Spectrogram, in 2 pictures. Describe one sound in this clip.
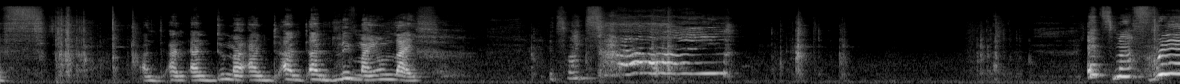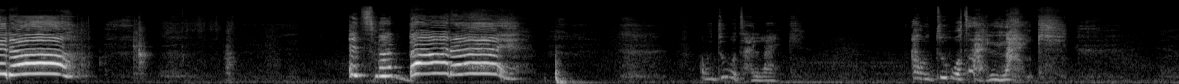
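A young woman talks and sings animatedly close by.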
